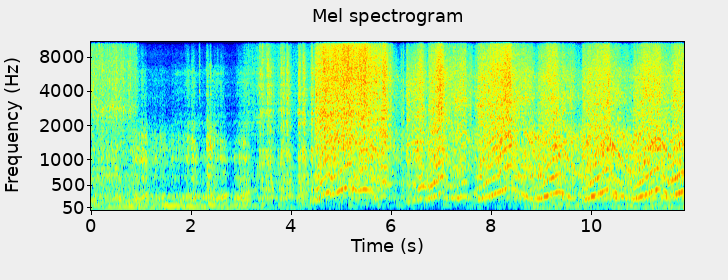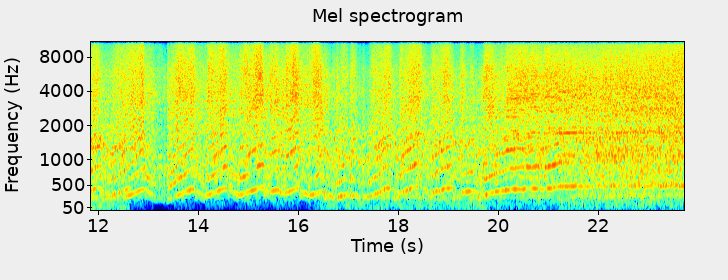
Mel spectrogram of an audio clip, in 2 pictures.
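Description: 5.7-litre LS V8 with individual throttle bodies and equal-length headers, in an FD RX-7 drift car, revved up and down about once a second while the car spins donuts on the throttle. Near the end the revs climb and are held steady at a high pitch.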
